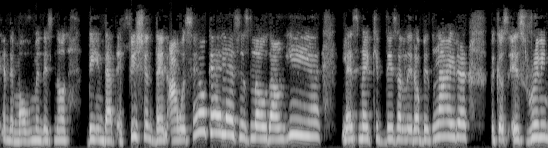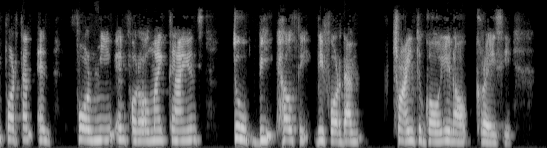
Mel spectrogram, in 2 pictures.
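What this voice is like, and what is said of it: English with a beautiful foreign accent. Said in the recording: “has a beautiful accent”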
